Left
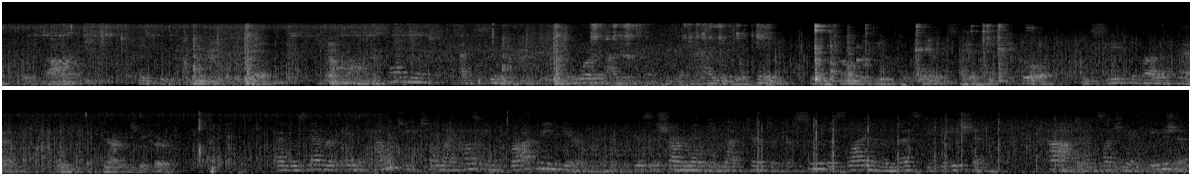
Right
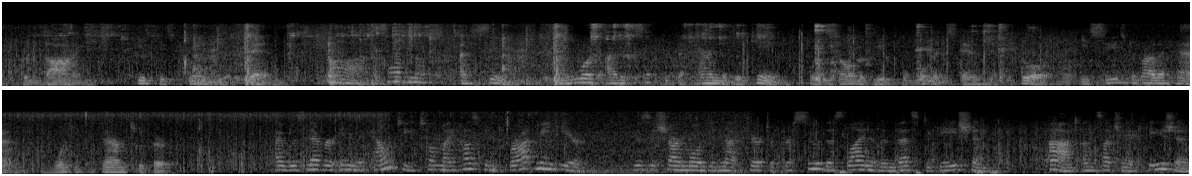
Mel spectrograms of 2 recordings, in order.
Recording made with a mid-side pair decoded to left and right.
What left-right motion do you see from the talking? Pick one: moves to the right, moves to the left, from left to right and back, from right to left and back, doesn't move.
doesn't move.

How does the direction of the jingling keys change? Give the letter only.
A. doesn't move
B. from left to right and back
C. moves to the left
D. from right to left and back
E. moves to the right
B.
